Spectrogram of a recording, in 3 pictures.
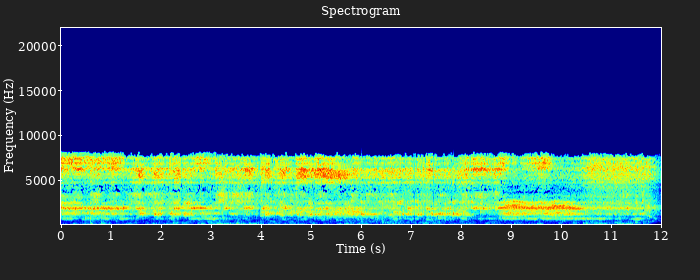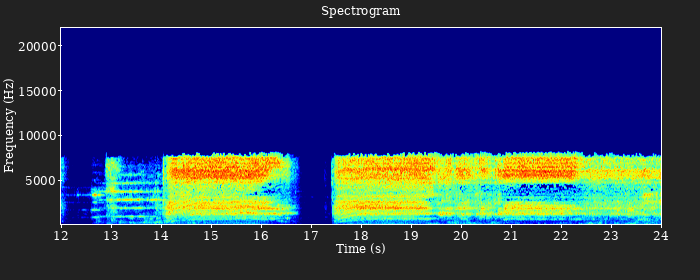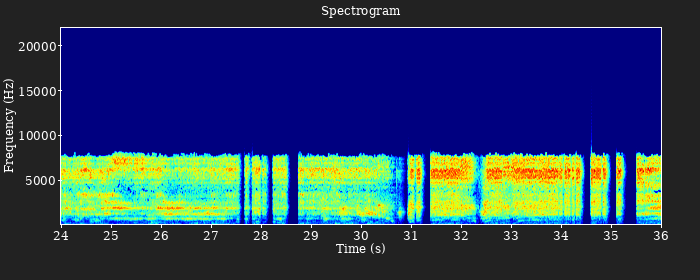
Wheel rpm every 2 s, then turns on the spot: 160, 160, 160, 160, 160, 140, 10, 120, 60, 150, 160, 160, 160, 160, 140, 90, 140, 160.
none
